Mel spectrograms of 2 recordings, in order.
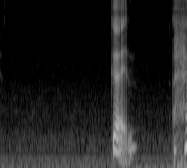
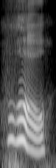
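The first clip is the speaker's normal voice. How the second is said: loud startled whoa; a sudden, loud gasp of amazement; surprised whoa; 3 semitones higher, 11 dB louder than usual. Acted. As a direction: blurt it out in shock. Sees record essence count.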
